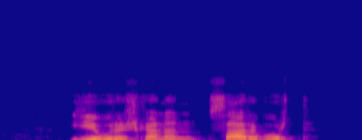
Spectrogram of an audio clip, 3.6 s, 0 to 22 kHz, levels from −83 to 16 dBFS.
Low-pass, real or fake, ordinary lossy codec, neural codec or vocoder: 7.2 kHz; real; Opus, 32 kbps; none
